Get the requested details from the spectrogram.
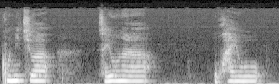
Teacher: there is almost no difference in pitch between ko and n. · The pitch is almost flat. That's why it's called flat pattern.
